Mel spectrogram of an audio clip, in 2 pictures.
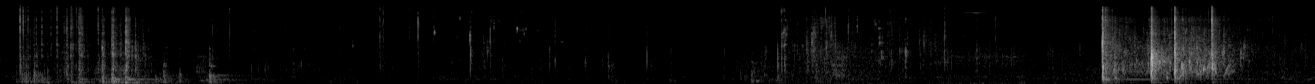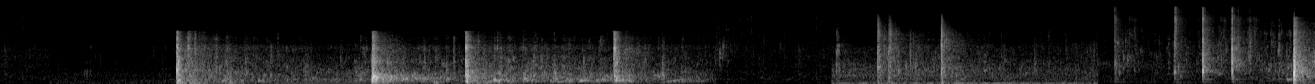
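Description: A car tyre rolls over and crushes water balloons, which burst one after another with sharp pops and water splashing onto the pavement. The crushes come as several separate short takes, the loudest bursts falling in the middle and near the end.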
